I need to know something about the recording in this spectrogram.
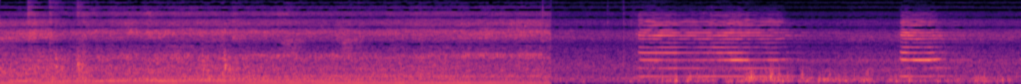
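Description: A train rumbles steadily as it moves away across a river bridge, cut off suddenly about halfway through. Then a distant locomotive horn on the approaching Ernakulam–Howrah Antyodaya Express sounds twice: one blast of about a second and a half, then a short one.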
